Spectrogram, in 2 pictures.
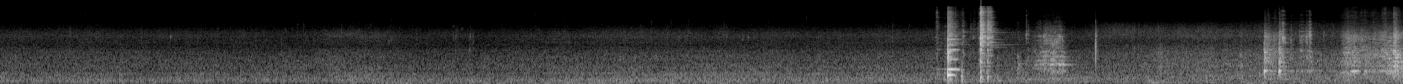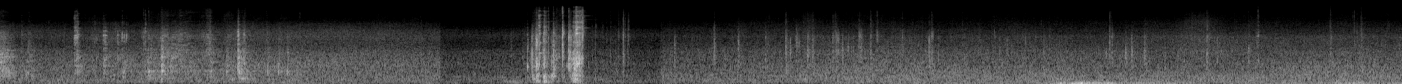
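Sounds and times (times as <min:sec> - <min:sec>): steady background hiss: 0:00.0 - 0:28.0
metal cookware clinking: 0:09.4 - 0:10.8, 0:12.4 - 0:17.0.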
